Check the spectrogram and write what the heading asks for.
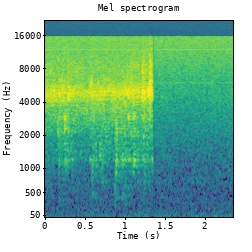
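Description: Kitchen faucet running a thin stream of water onto soaked red lentils in a mesh strainer, a faint steady hiss that stops abruptly about a second and a half in.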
